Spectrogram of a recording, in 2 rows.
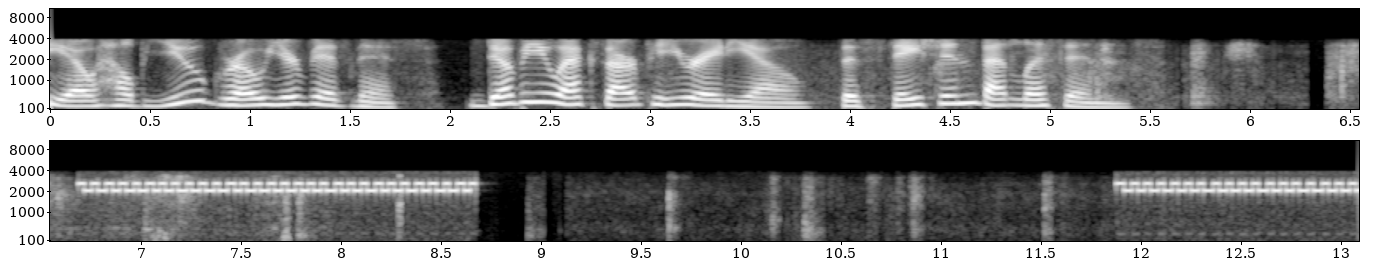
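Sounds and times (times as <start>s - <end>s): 
speech: 0.0s - 5.5s
telephone ringing in long loud electronic bursts: 6.7s - 8.8s, 11.9s - 13.0s.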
